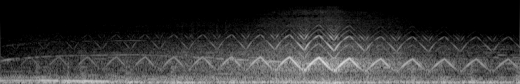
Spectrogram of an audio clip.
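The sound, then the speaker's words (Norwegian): Police car sirens from many police units wail in a rapid up-and-down pattern, growing louder as they approach and overlapping one another, over a low rumble of engines and road noise, during a car chase after a Ford Scorpio at night in Østerdalen, Norway, with no one speaking. “Og da kom jo til politibiler fra alle kanter, for det var jo varsla eh, mange politienheter.”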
